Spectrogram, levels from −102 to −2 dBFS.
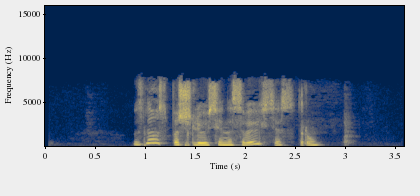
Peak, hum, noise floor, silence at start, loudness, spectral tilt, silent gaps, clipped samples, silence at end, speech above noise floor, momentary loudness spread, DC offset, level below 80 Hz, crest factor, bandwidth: -6 dBFS; none; -74 dBFS; 0.9 s; -22 LUFS; -3.5 dB/octave; none; under 0.1%; 0.55 s; 52 dB; 13 LU; under 0.1%; -60 dBFS; 18 dB; 8.2 kHz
